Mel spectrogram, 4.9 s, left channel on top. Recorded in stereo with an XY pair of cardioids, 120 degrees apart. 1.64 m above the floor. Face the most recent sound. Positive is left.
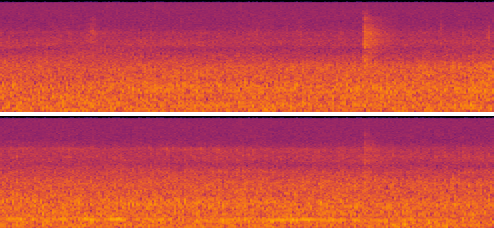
No sound to turn to.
